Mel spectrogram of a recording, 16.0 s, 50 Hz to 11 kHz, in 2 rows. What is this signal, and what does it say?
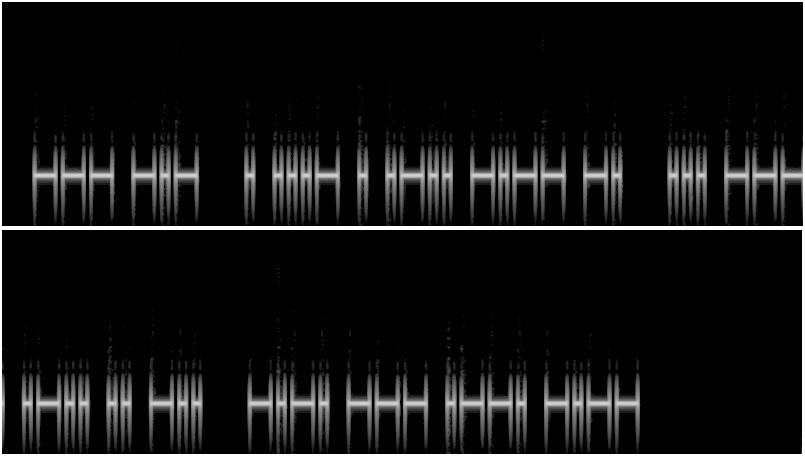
Morse code, heard as a keyed tone, about 17 wpm, 700 Hz. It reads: OK EVELYN SOLID COPY
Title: Practice QSO - Exchange 3 - More Info - 17wpm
